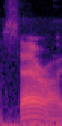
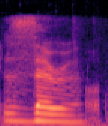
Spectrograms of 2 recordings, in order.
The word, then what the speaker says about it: Zara: Oh, Zara. You're saying Sarah. Zara.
